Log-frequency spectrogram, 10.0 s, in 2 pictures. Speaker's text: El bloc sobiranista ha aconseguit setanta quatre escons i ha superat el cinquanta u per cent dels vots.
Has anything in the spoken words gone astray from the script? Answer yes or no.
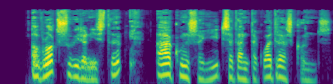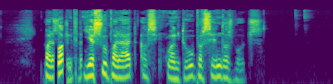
yes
